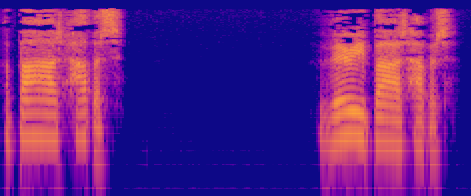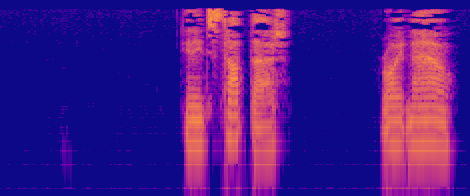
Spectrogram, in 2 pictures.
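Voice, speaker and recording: Woman playing a stern, low, knowing woman. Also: slow, a bit bright, dry recording, full character voice. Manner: blunt, insistent. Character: stern, knowing, watchful woman giving a warning.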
